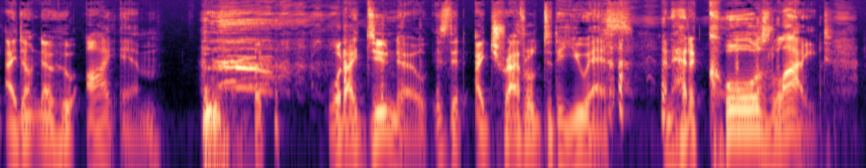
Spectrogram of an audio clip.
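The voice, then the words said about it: Clipped British accent, Olivia Colman's Queen. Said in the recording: “my British accent has never been good ... It's more clipped ... like Olivia Colman as the Queen”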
